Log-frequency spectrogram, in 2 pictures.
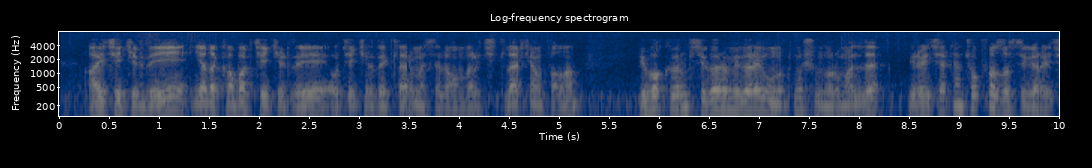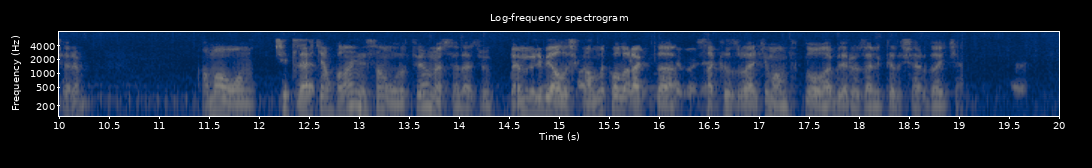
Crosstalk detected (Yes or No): Yes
